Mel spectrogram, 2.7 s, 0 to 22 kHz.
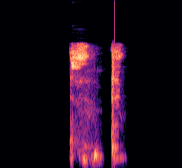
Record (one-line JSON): {"cough_length": "2.7 s", "cough_amplitude": 31450, "cough_signal_mean_std_ratio": 0.34, "survey_phase": "alpha (2021-03-01 to 2021-08-12)", "age": "18-44", "gender": "Female", "wearing_mask": "No", "symptom_shortness_of_breath": true, "symptom_abdominal_pain": true, "symptom_fatigue": true, "symptom_change_to_sense_of_smell_or_taste": true, "symptom_onset": "4 days", "smoker_status": "Never smoked", "respiratory_condition_asthma": true, "respiratory_condition_other": false, "recruitment_source": "Test and Trace", "submission_delay": "2 days", "covid_test_result": "Positive", "covid_test_method": "RT-qPCR"}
